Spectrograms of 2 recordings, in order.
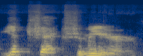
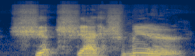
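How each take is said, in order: First: The name begins with a 'y' sound. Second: The name begins with a 'sh' sound. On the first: The speaker calls it right. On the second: The speaker calls it wrong.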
